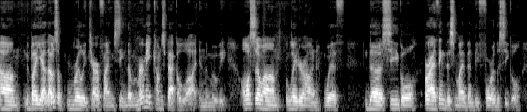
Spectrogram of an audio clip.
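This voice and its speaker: With a slightly mellow, steady mid-range voice and a moderate pace, a young man rambles through a laid-back spoiler talk about a movie. As the review host, he fills his speech with filler words, "like" especially.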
